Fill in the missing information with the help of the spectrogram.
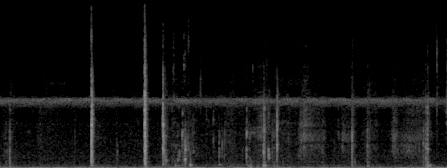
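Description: food or drink, sipping water

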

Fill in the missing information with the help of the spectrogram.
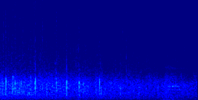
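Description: crowd, round of applause

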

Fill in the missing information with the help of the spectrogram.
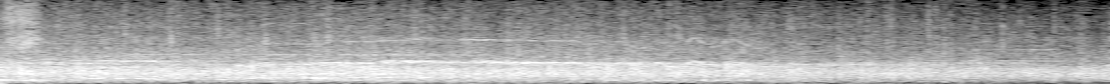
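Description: crowd, loud applause

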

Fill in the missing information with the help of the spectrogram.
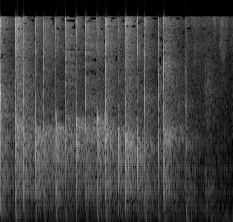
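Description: crowd, hand clapping

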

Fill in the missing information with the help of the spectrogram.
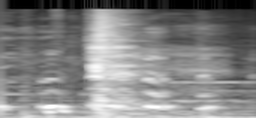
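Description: human body sound, sneeze

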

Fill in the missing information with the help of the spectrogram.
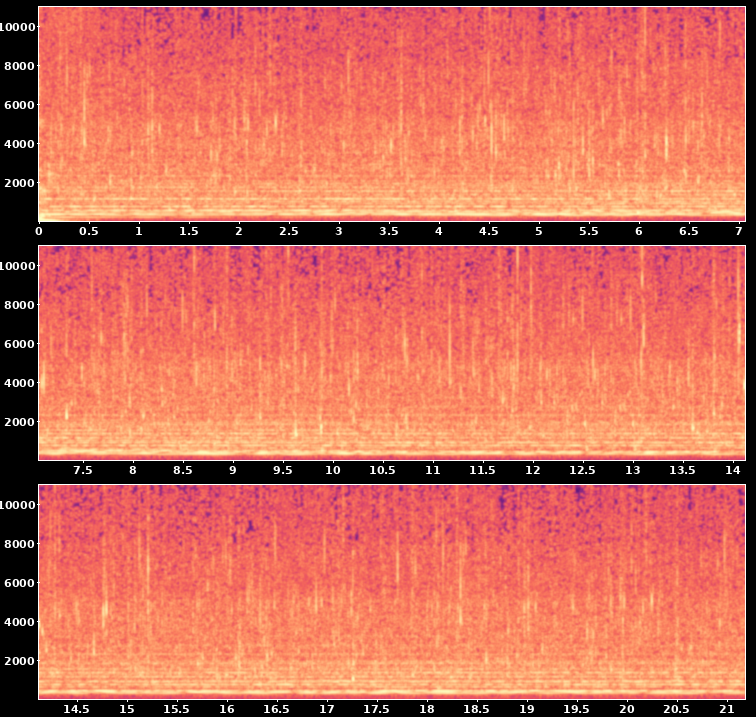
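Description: nature, dripping water

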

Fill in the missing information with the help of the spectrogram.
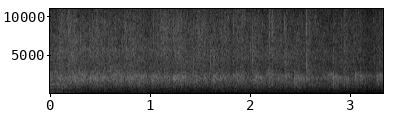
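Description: crowd, audience applause

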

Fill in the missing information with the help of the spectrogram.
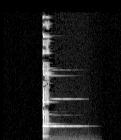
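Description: household object, glasses clinking

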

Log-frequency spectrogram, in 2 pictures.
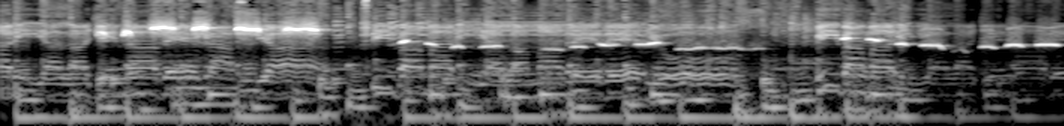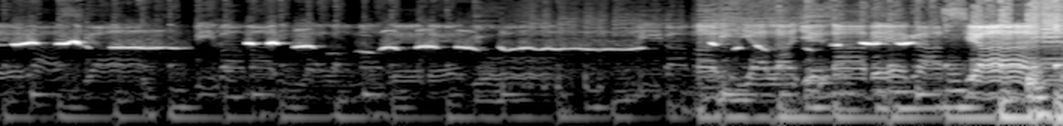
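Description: human body sound, person whistling

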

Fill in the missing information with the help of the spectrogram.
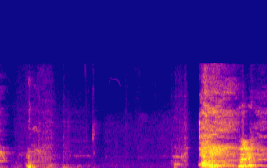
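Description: human body sound, coughing and throat clearing

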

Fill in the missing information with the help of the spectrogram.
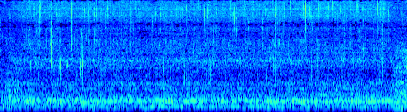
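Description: food or drink, water boiling

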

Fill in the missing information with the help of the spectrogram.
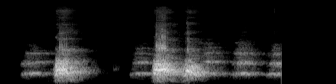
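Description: animal, dogs barking

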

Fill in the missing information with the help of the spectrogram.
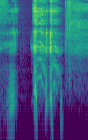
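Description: human body sound, coughing

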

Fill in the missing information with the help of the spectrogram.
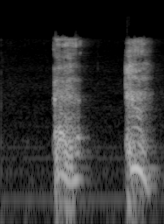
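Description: human body sound, coughing

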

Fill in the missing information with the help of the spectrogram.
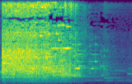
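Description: sound effect, glass pane shattering

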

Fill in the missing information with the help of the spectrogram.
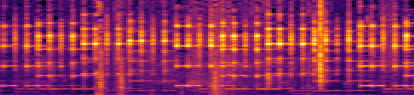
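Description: signal or alarm, mobile phone ringtone

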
